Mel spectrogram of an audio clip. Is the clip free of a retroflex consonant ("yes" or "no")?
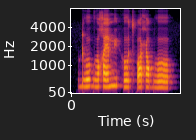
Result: no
